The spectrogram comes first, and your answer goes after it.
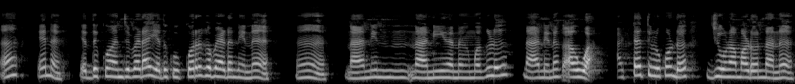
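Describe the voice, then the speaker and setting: A woman's voice: very high voice, steady tone, a little fast, pitched below the performer's own voice. A woman doing a fierce old village mother-in-law. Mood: consoling. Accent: North Karnataka Kannada. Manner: scolds her son, coaxes and consoles her daughter-in-law. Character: scolding elderly village mother-in-law, fierce but doting. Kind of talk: cartoon comedy voice acting.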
